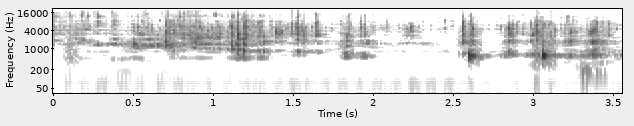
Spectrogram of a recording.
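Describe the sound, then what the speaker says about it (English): Coffee being poured into a cup, a faint liquid trickle with scattered drips and small splashes, heard alone without talk. "Let's get a nice pour. Let's get a nice pour here."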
